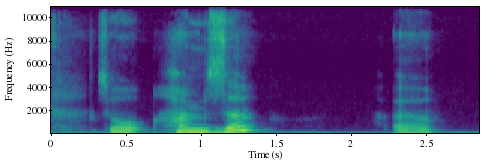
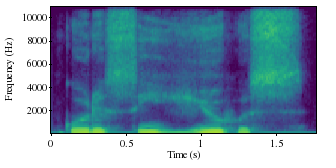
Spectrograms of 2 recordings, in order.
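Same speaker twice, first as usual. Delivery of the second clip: Quran recitation; 4 dB louder than usual. Shown as a demonstration. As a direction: recite with long, held vowels. Recites the verse for learners.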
